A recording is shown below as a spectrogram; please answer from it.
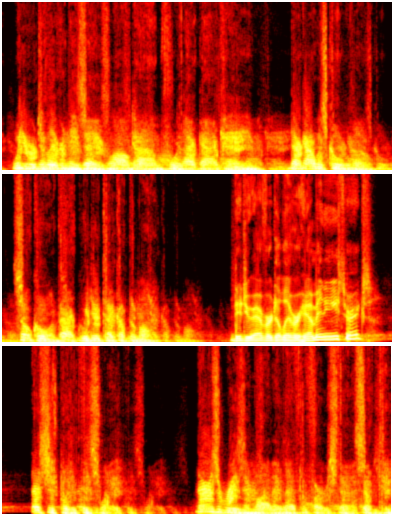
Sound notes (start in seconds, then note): none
